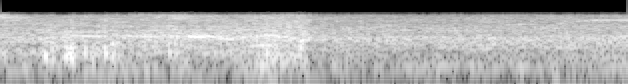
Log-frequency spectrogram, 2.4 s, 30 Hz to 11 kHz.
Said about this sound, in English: This will be a 58-yard attempt. Here we go. Longest field goal in Giants history is 57 yards. Love the crowd smartly quieting each other down.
